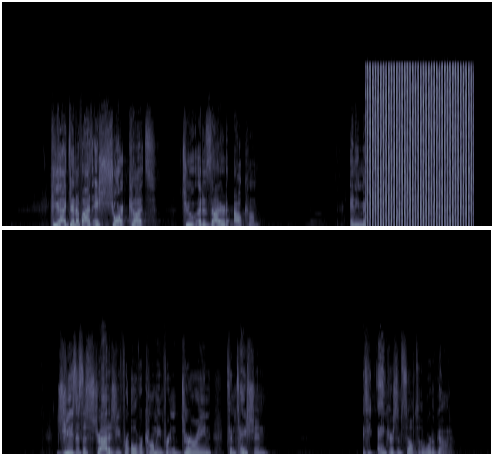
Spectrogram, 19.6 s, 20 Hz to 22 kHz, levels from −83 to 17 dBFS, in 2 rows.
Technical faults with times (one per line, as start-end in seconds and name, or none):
7.27-9.45 compressed stream played as audio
